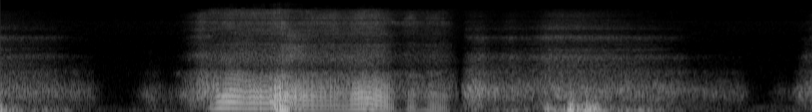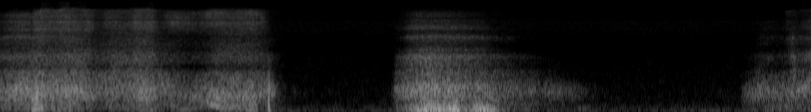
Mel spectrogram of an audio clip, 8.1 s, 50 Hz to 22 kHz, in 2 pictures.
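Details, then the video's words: A dog in deep sleep, 2018, snoring: a wheezy inhalation with a fluttering, vibrating edge, followed by softer breathy snorts and clear silent gaps between the breaths. "Собака храпит / Snoring dog"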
